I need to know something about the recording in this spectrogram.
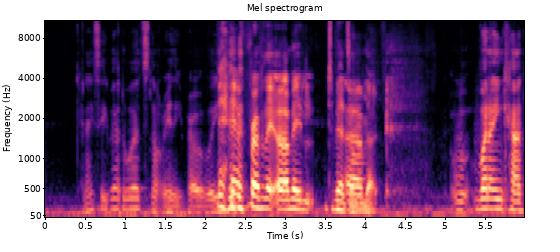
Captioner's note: laughs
